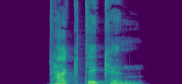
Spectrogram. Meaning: plural of Taktik
- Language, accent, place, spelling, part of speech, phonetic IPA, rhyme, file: German, Germany, Berlin, Taktiken, noun, [ˈtaktɪkn̩], -aktɪkn̩, De-Taktiken.ogg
